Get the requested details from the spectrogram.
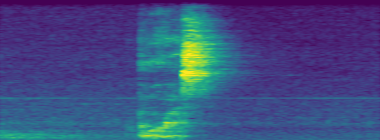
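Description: A young man lets out a sharp, rising shriek close to a microphone.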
